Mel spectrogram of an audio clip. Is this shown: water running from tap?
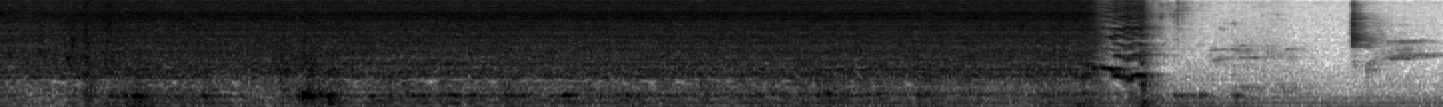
yes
